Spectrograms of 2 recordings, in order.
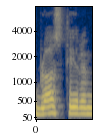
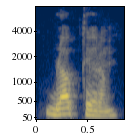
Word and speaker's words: Bloch: इस वीडियो में हम देखेंगे ब्लॉक थ्योरम के बारे में। तो स्टार्ट करते हैं आज की वीडियो। ब्लॉक थ्योरम, इसे कई लोग ब्लॉच थ्योरम भी बोलते हैं, लेकिन इसका करेक्ट प्रोनाउंसिएशन है ब्लॉक थ्योरम।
